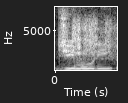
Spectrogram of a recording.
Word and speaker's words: Moody: I just have to say, I have to stay on my toes with G Moody, last name rhymes with Duty, who predicted at the beginning of the season that the Boston Celtics would not be in the playoffs.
